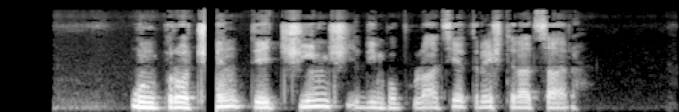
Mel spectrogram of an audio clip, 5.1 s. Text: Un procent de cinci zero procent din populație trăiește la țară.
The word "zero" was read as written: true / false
false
